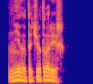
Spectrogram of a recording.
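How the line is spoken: Quiet. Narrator (Russian): тихо произнес

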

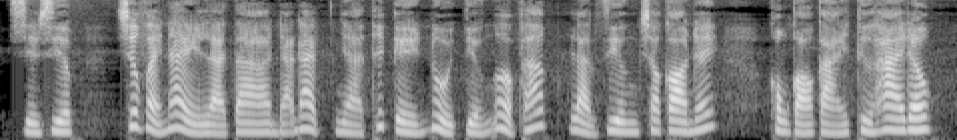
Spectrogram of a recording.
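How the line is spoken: Smiling. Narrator (Vietnamese): Chu Tử Lan mỉm cười

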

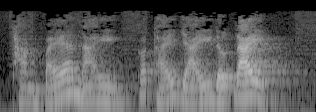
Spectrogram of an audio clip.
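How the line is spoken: Old man, smiling. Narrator (Vietnamese): Ông lão mỉm cười nói

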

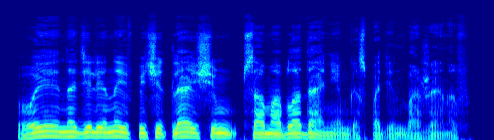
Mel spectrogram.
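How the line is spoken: Quiet, measured speech. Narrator (Russian): тихо проговорил психомант

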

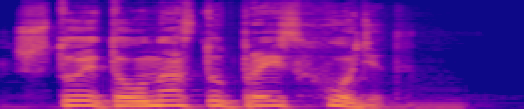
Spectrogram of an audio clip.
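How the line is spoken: Angry question. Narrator (Russian): как мог сердито спросил

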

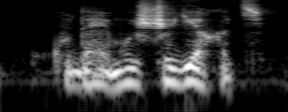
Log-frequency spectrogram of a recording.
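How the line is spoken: Gloomy. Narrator (Russian): мрачно сказал Монсоро

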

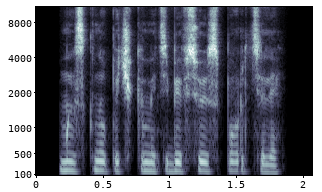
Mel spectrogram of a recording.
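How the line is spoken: Quiet, timid speech. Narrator (Russian): говорю тихо, не смея взглянуть

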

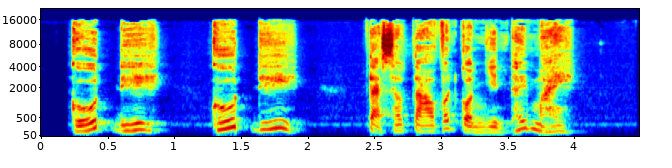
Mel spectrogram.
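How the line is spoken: Trembling, loud terrified shouting. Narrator (Vietnamese): Lan run rẩy miệng la lớn

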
